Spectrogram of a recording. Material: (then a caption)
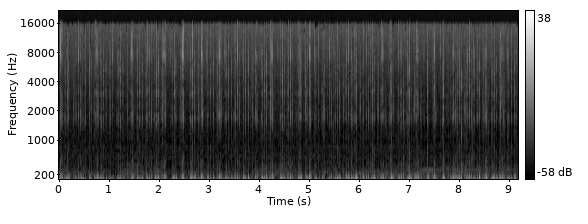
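Synthetic leather. Fingernails tap and scratch rapidly on a hollow, inflated synthetic leather soccer ball. Dense, quiet, dry thuds with almost no ring, deep and muffled around 74 Hz, are mixed with faint scratchy texture throughout.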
